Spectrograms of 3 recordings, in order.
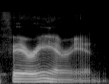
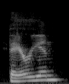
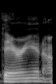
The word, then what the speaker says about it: therian: inside that you have, that is the Farian. I'm sorry if I'm saying it wrong. I think it's Therian. Is it Therian? Okay, thank you. But Therian, Therian.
